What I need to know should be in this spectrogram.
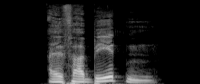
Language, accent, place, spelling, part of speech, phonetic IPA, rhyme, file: German, Germany, Berlin, Alphabeten, noun, [alfaˈbeːtn̩], -eːtn̩, De-Alphabeten.ogg
- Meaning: dative plural of Alphabet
